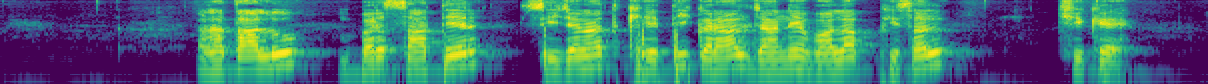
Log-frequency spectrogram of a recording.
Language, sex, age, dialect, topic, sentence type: Magahi, male, 18-24, Northeastern/Surjapuri, agriculture, statement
